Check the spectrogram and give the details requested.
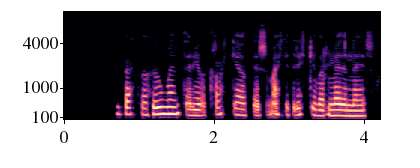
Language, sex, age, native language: Icelandic, female, 18-19, Icelandic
